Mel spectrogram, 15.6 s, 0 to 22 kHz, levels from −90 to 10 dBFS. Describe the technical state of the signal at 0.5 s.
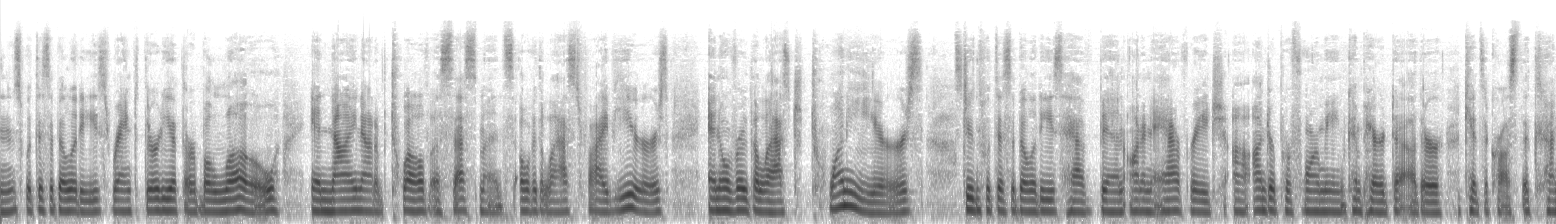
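At 0.5 s the signal is intact, with no audible fault at that moment.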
